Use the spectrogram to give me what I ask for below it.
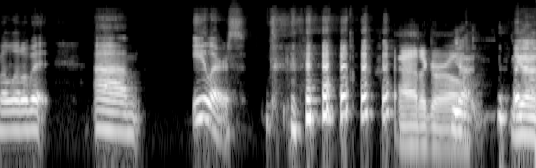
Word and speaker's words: Ehlers: Um, Eers. Add a girl. Yeah. Yeah. again. Eers.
